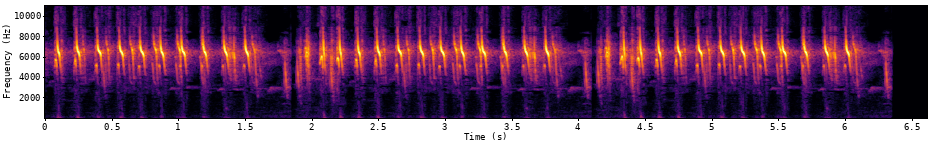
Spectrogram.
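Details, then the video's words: Crimson sunbird rambatan material used to tutor songbirds: fast, even bursts of piercing high chirps, about three per second, in three runs separated by short gaps. "MASTERAN SOGOK ONTONG MATERI RAMBATAN"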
